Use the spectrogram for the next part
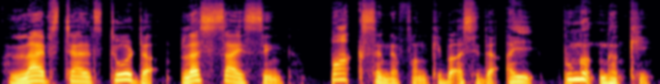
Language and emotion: Manipuri, surprised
